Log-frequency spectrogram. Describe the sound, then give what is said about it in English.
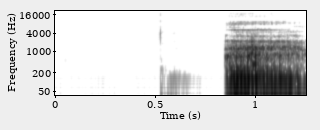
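A brief, soft sip of Seattle's Best coffee, then a loud, breathy exhale of satisfaction. There is no talking, just low background hum. “Let me take a sip of this coffee.”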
